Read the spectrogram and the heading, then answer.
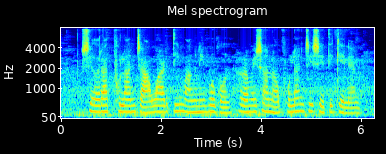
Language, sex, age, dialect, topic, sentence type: Marathi, female, 31-35, Southern Konkan, agriculture, statement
